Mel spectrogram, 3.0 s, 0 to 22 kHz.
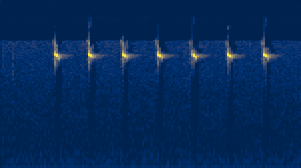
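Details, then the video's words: Seven crisp, shrill pulses from a hairy cricket (털귀뚜라미), 2020 National Institute of Biological Resources recording, ticking at an even pace of about three per second against quiet background. "털귀뚜라미, 여러번 듣기, 곤충소리"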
